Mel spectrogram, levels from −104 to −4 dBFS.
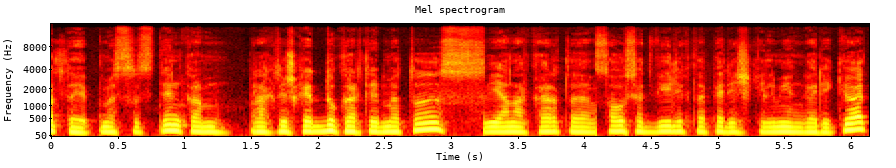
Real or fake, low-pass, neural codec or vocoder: real; 14.4 kHz; none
